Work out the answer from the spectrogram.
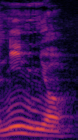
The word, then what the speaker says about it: niño: Observe bem a pronúncia, niño, niño, el niño. Há um toque, um contato bem claro da língua com o palato dianteiro, niño, nho, nho, nho.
